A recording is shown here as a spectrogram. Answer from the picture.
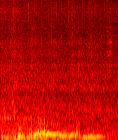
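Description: CSX freight train moving off after passing the crossing: a loud, low rumbling drone that wavers, settles to a lower pitch near the end, and then fades.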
